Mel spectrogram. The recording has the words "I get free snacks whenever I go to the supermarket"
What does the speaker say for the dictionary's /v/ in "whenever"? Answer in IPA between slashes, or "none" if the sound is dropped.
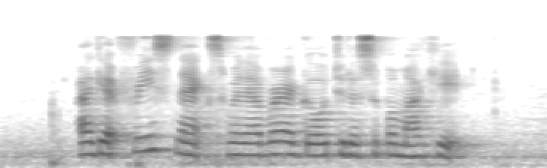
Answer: /v/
